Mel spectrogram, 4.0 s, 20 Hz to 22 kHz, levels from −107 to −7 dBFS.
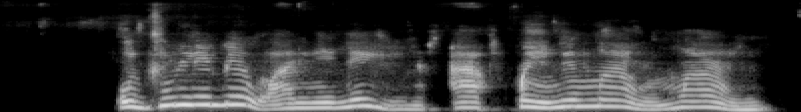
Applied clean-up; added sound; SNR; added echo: neural mask model Resemble Enhance denoiser.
